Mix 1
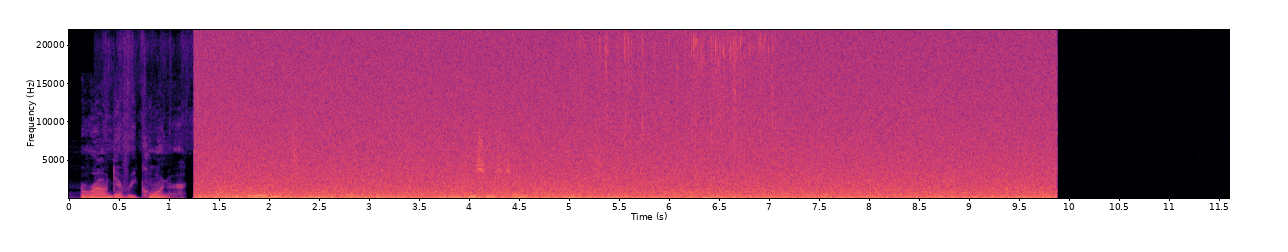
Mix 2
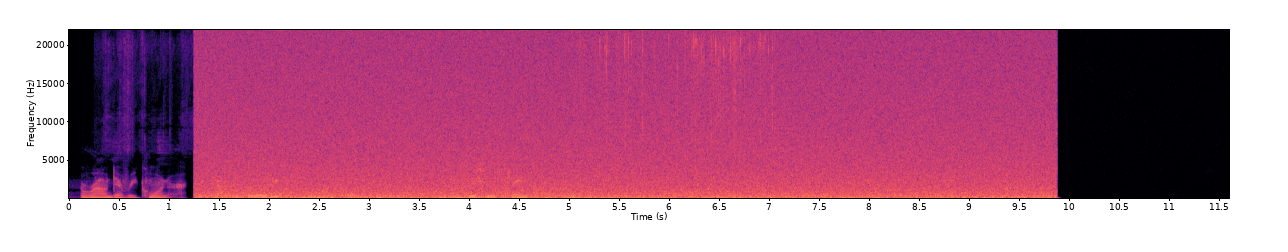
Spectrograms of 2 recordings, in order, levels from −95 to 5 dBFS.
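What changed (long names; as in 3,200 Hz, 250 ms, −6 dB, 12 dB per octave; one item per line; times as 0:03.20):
speech: add low-pass with resonance 2,300 Hz, resonance Q 4.2
master: add high-pass filter 66 Hz 24 dB per octave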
